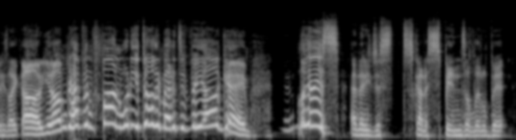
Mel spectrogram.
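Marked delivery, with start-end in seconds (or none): 0.3-3.1 high, loud protest of having fun; carefree player brushing off the teasing, high and loud; happy gamer. Acted. Josh to his teasing friends, happy and loud. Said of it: "he's pretty happy about it". 3.7-4.3 high, loud showing off; happy gamer. Acted. Josh showing friends his silly move, happy and loud. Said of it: "he's pretty happy about it".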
